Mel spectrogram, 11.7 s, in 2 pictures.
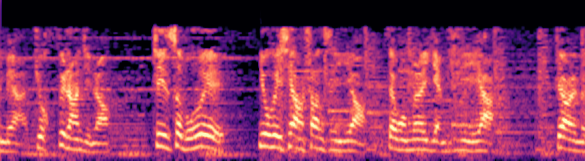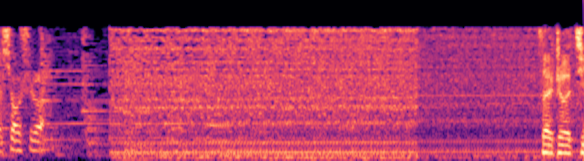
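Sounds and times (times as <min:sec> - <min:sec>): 
speech: 0:00.0 - 0:06.5, 0:11.3 - 0:11.6
motorcycle engine: 0:07.0 - 0:11.6.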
